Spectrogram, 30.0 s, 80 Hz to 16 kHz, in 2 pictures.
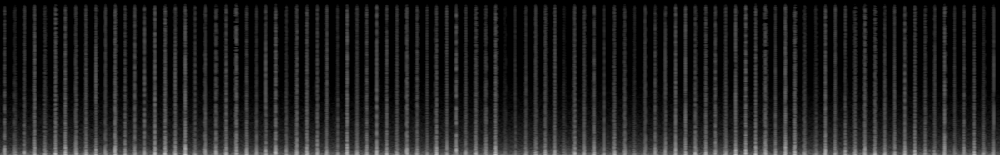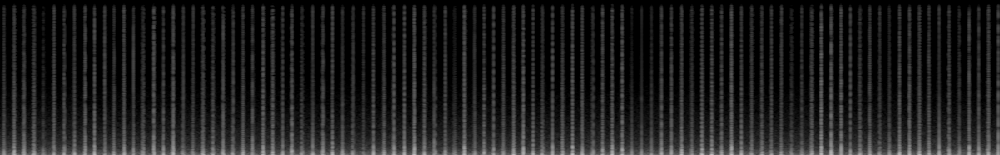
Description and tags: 1900 33 rpm record crackle (high wear)
A record crackle I built in Audacity. The year and rpm are in the file name.
warp, rpm, record, wear, hiss, crackle, vinyl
